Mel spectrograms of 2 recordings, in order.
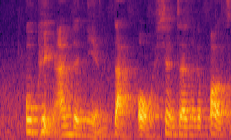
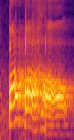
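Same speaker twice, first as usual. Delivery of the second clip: put-on dutiful child greeting; 6 semitones higher, 7 dB louder than usual. Child forced to greet dad.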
